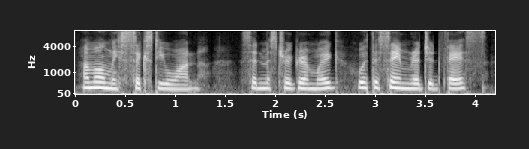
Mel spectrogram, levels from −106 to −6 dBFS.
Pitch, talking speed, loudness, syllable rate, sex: 210 Hz, 170 wpm, -16 LUFS, 4.7 syllables/s, female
